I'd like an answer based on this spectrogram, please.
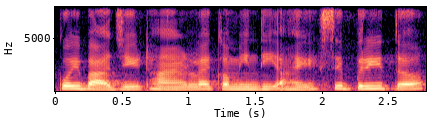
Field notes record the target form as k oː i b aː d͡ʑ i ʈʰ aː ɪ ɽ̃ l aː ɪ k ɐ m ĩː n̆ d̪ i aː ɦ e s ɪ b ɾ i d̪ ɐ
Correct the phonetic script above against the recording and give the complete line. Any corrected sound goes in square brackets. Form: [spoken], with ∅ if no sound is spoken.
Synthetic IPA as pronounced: k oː i b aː d͡ʑ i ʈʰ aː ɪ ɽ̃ l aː ɪ k ɐ m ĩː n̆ d̪ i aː ɦ e s ɪ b ɾ i [t̪] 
